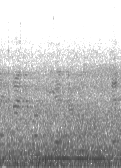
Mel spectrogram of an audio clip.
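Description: Street traffic ambience: a steady low rumble, joined about a third of the way in by the steady low hum of a vehicle engine.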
